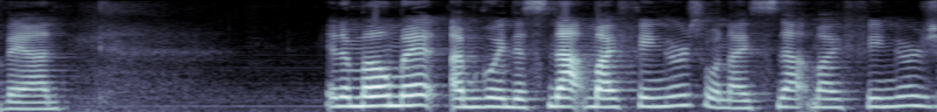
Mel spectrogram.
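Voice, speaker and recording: A woman working as a hypnosis instructor, giving suggestions to a subject in a slow, soothing hypnotist's manner with drawn-out phrases. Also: mid-range voice, smooth.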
